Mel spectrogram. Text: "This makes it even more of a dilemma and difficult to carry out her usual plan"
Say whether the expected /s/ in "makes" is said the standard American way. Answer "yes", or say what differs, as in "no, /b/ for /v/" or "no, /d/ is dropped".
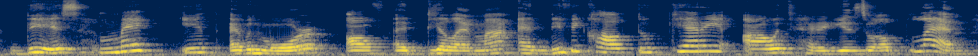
no, /s/ is dropped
